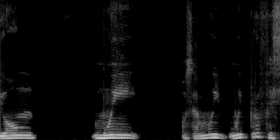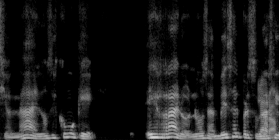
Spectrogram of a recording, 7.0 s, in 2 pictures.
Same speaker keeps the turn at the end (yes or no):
yes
